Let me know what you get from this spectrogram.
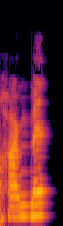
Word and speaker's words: Harman: So just search my name, Xiaofeng Harmon. Is spelled as X-I-A-O-F-E-N-G. Harman is H-A-R-M-A-N.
